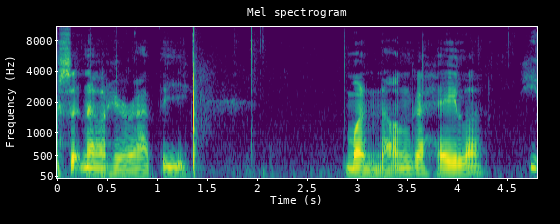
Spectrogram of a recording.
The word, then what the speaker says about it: Monongahela: We're sitting out here at the Monongahela He said it right. State Forest Monongahela.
